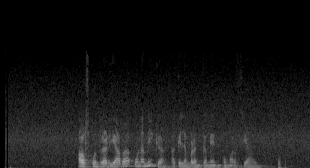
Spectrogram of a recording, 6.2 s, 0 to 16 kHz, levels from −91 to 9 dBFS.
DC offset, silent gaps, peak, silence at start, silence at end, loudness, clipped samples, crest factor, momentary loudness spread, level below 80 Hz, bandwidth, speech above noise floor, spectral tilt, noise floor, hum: under 0.1%; none; -18 dBFS; 0.1 s; 0 s; -40 LUFS; under 0.1%; 22 dB; 23 LU; -68 dBFS; 11.5 kHz; 21 dB; -6 dB/octave; -60 dBFS; none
